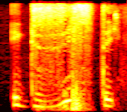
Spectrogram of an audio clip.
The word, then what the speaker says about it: exister: dans son taxi, elle se prononce gz quand elle est toute seule. Gz, gz. Comme dans, je te laisse lire. Un exemple. Un exercice. Exister.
